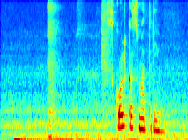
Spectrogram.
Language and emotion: Russian, neutral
